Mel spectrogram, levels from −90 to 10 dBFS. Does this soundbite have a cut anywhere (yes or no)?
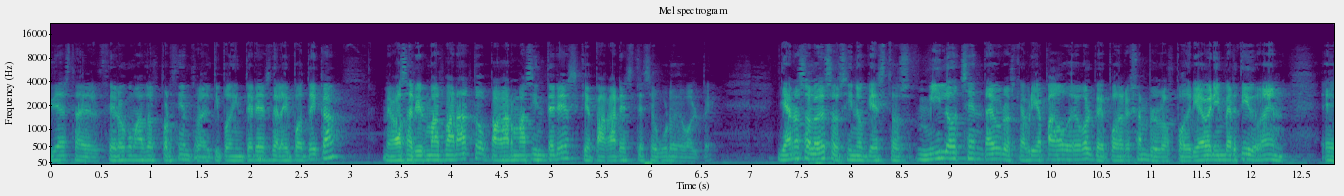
no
